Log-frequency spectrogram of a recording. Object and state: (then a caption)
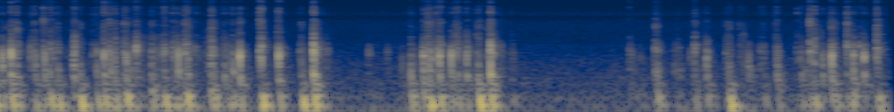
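Plastic mechanical keyboard. Fast fingertip typing on a compact mechanical keyboard with a white plastic case and cat-themed plastic keycaps. It produces rapid bursts of short, deep, clacky key taps with a strong low thump, broken by brief pauses before the typing resumes.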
